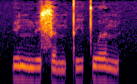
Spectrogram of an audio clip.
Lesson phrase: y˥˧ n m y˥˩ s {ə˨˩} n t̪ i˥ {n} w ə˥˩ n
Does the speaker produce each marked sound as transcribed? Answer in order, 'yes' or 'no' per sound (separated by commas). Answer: yes, no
